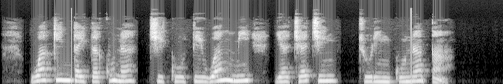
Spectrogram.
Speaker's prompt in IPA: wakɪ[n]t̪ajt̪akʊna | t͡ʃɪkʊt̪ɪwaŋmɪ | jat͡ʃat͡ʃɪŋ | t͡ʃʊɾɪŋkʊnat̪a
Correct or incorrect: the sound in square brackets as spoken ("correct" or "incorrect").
correct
